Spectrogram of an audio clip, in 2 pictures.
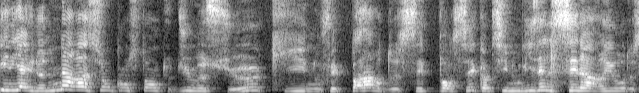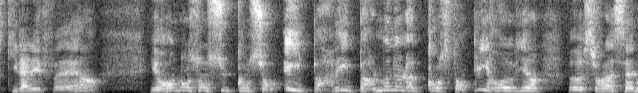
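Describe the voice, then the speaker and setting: A man's extremely high-pitched voice at a moderate pace, with ordinary pitch variation. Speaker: film critic vlogger. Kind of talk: unscripted film review monologue to camera. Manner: spontaneous, with stumbles and hesitations.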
